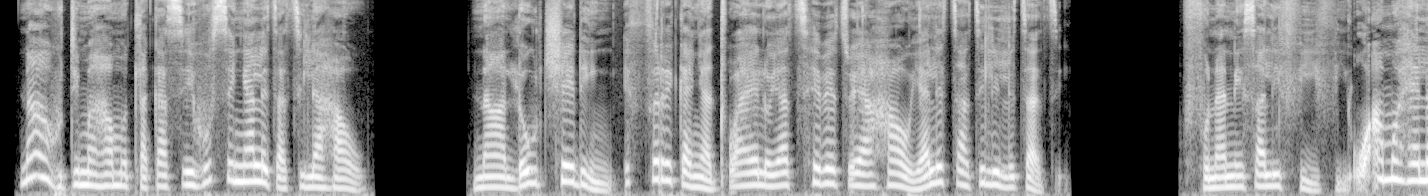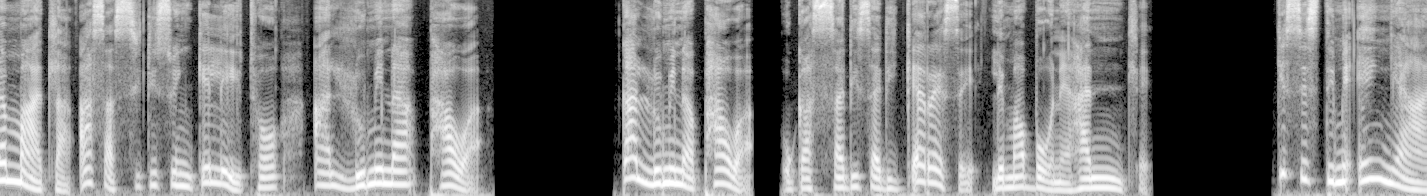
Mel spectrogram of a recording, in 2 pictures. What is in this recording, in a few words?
female sesotho voice over sales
